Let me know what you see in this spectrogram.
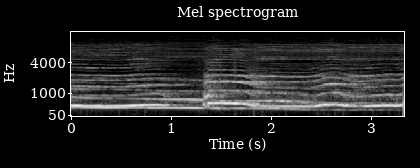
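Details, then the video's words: Indoor Alaskan Malamute howling so people outside know it is in the house: a long, steady tonal howl that jumps up in pitch midway, then wavers and rises again toward the end. "Malamutes making their presence known"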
